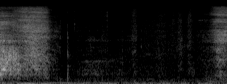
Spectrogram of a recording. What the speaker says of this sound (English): I want to blow my nose also.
